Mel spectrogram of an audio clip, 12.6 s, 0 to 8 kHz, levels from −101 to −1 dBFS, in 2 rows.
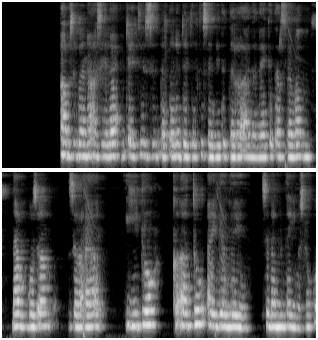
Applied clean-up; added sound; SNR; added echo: neural mask model DeepFilterNet 3.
